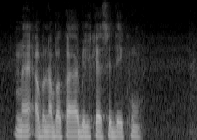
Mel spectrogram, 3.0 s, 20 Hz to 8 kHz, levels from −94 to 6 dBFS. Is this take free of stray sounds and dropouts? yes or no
yes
